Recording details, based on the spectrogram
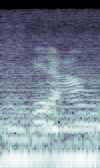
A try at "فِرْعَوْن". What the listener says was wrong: معلش lower the راء.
